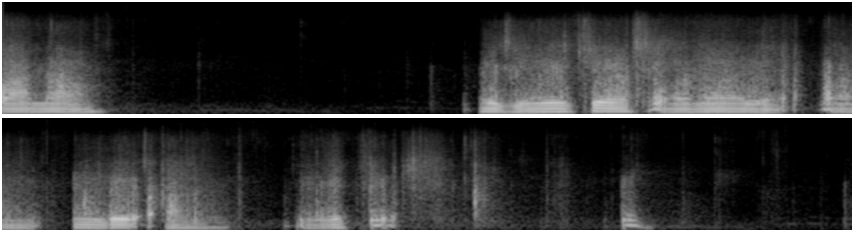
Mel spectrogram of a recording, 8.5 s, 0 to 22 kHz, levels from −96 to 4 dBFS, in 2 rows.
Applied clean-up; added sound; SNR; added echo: neural mask model RNNoise.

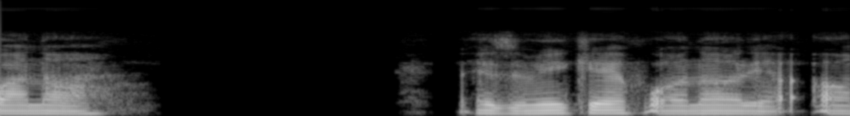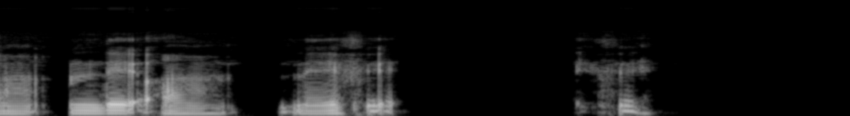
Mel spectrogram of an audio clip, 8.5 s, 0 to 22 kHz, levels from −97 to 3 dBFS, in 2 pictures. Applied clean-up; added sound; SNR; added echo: none; none; none; none.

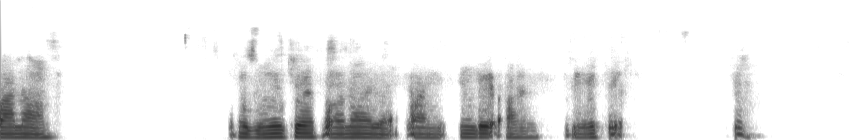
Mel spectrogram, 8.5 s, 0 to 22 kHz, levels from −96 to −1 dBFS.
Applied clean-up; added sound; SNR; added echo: neural mask model Resemble Enhance denoiser.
